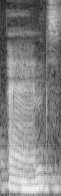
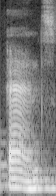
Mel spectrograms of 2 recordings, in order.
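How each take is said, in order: The two takes are said the same way.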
